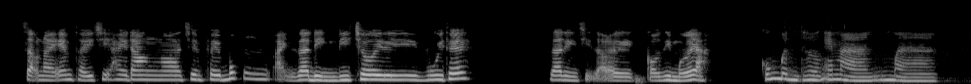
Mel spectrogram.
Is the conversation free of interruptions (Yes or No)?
Yes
